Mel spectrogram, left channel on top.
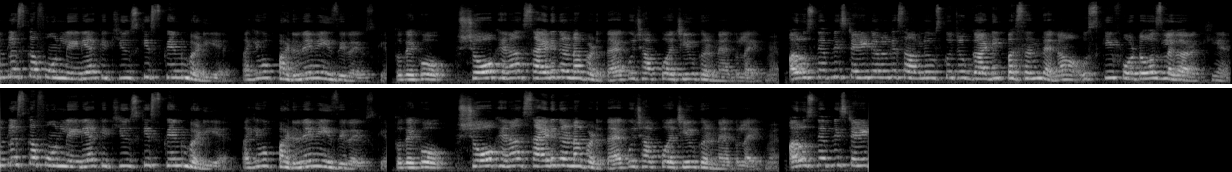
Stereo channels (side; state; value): right; drops out; at 8.7 s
